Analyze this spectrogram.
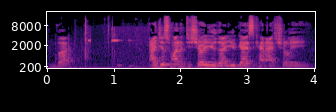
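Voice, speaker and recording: The recording of this man carries noticeable background noise and audible room echo. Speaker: software instructor. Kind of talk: tutorial.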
